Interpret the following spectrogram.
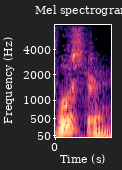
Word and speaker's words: Worcester: Mass that's how they say it Worcester Irish spelled Worchester but everybody knows it's Worcester it's pronounced or worse s-sure no that's with the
